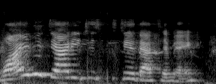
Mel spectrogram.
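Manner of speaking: high, swooping, complaining little talking-cat voice. Talking to the cat Juicy, the speaker answers for the cat, voicing Juicy.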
